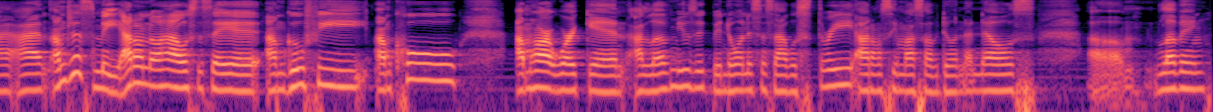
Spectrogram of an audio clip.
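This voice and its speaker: A woman's voice: lowish voice, clear, resonant tone. A young woman from Cleveland, Ohio, a singer guest chatting casually and playfully in an interview, laughing easily.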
